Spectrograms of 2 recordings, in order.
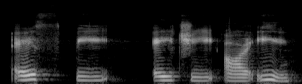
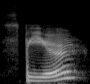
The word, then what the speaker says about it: sphere: is for this word have you been saying it as spear if you have then that is not correct it should be fear with the the pH should be in fact be pronounced as f so it should be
